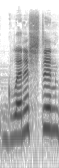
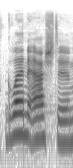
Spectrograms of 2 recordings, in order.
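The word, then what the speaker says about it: Glenashton: It's It's I thought it was Glennishton, but it's Glenn Ashton.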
